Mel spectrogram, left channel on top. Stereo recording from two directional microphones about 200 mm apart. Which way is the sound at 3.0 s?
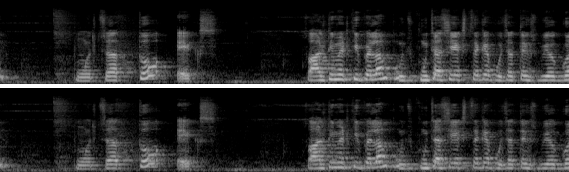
35° left (ahead or behind).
